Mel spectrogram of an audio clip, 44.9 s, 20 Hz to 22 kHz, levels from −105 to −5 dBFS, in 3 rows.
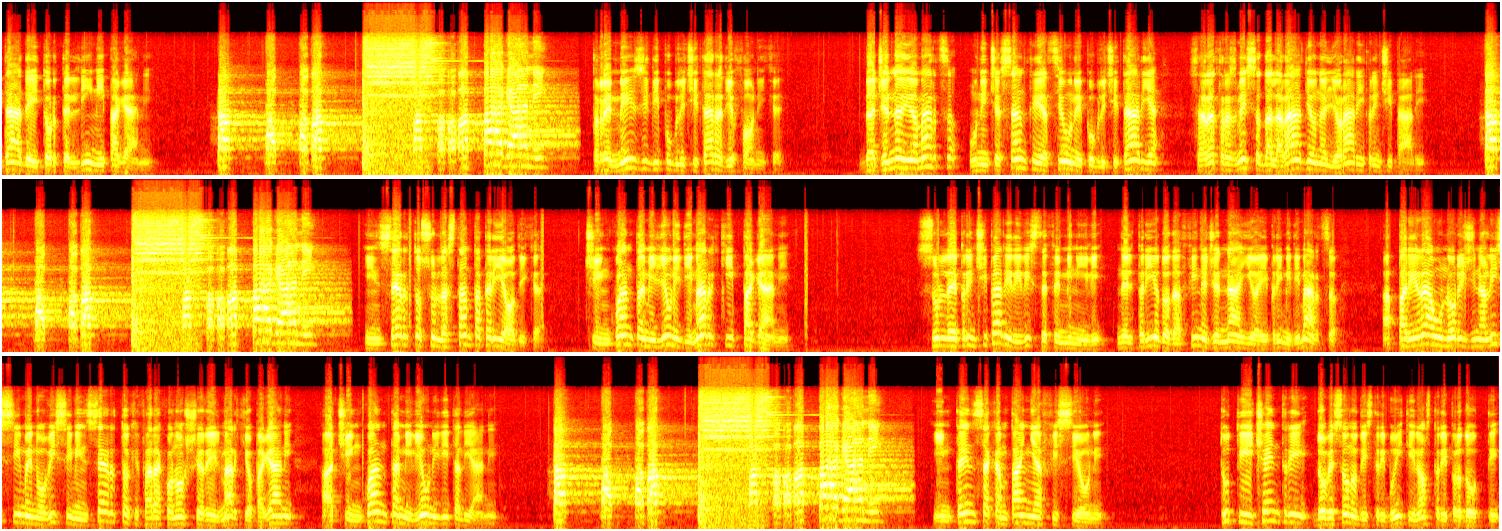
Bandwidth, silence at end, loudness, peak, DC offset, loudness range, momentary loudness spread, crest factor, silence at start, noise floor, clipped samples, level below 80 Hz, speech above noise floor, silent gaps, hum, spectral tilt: over 20 kHz; 0 s; -8 LUFS; 0 dBFS; under 0.1%; 7 LU; 13 LU; 12 dB; 0.05 s; -49 dBFS; 0.6%; -46 dBFS; 38 dB; none; none; 0.5 dB/octave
